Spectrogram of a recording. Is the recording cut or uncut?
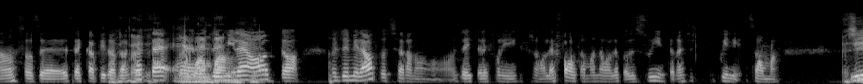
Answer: uncut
